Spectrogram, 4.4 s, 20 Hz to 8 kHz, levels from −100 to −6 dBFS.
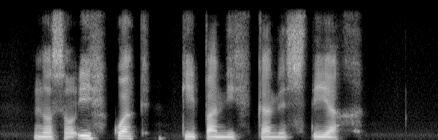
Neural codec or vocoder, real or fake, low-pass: autoencoder, 48 kHz, 32 numbers a frame, DAC-VAE, trained on Japanese speech; fake; 7.2 kHz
